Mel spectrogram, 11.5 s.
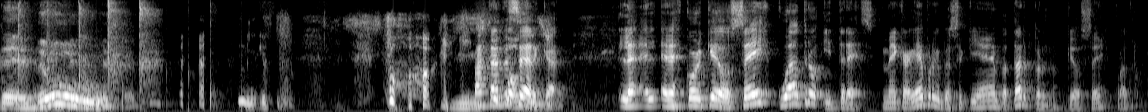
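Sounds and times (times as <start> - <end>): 
speech: 0.0 - 1.2, 3.9 - 11.4
applause: 0.0 - 2.2
laughter: 0.3 - 5.7.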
